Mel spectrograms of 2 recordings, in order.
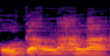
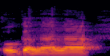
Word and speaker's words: Ogallala: you just um google high plains aquifer or ogallala aquifer or ogallala is spelled o g a lla and they'll give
